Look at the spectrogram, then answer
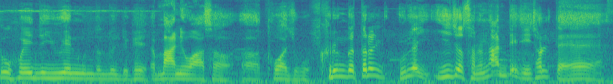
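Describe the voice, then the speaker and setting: The delivery is fairly quick, with lively intonation. Noticeable background noise and audible room echo are present. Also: man. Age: 90s. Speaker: war veteran and former minister. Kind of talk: on-location interview. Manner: emphatic.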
